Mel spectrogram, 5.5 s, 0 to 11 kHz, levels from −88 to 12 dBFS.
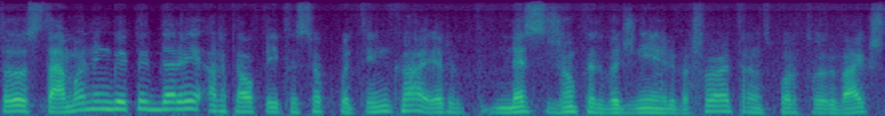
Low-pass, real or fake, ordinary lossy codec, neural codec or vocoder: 9.9 kHz; fake; Opus, 24 kbps; codec, 16 kHz in and 24 kHz out, 0.6 kbps, FocalCodec, streaming, 2048 codes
